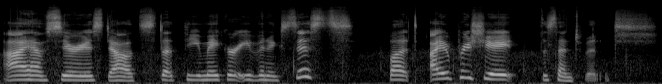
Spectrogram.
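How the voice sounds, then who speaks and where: A woman's voice: medium pitch, measured pace, sharp tone. A woman playing a video game in character, giving casual commentary with wry, sarcastic, skeptical asides. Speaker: video game player roleplaying as a mage character.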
